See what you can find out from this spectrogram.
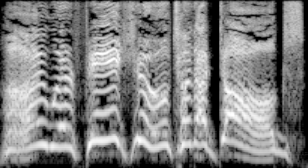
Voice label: Vrykul Female Magic User Pissed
